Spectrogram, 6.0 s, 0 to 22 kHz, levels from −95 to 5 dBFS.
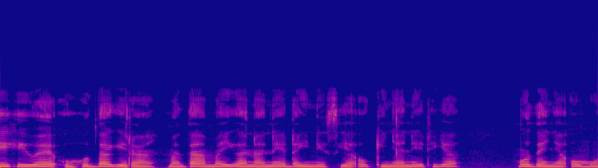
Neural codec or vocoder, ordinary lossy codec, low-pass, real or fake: none; none; none; real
